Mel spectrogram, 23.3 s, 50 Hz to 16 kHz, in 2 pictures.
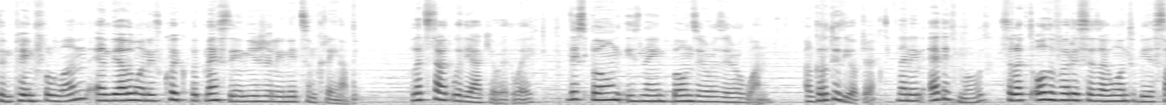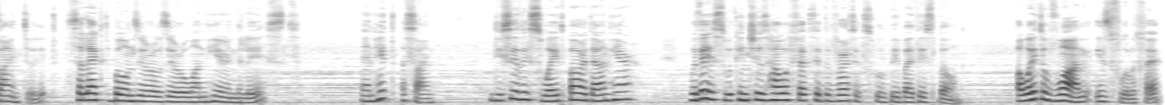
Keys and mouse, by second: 5.2 Tab, 5.4 middle click, 7.4 Tab, 7.8 click, 8.8 Tab, 9.5 alt+a, 12.4 click, 15.7 click, 16.2-18.2 drag, 23.0 click.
